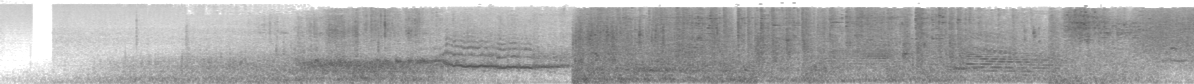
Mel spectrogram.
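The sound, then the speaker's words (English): A limousine arrives and drives away, heard as a steady, loud engine and road rumble that swells up from quiet and holds throughout, with whining tones sliding in pitch partway through. “The limo shows up in a few minutes, and they drive away in silence.”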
